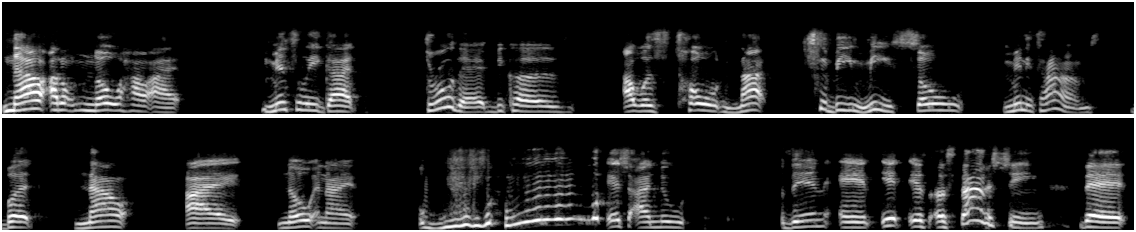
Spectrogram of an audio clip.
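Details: Stuttering in a woman who stutters and has had speech therapy all her life.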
